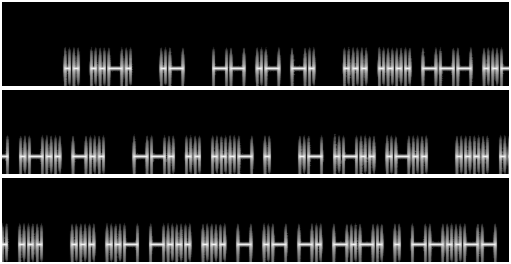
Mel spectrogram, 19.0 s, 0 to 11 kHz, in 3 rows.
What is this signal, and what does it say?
Morse code, heard as a keyed tone, about 22 wpm, 700 Hz. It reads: IF A MAN SHOULD GIVE ALL HIS SUBSTANCE,
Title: Sentences from Top 1500 Words 22wpm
